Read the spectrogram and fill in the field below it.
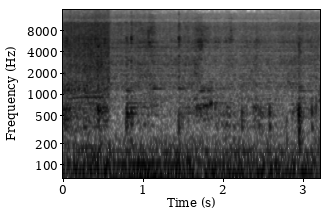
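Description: Onion paste frying in a pan with whole cardamom and cloves, for an egg korma, a strong continuous sizzle with stirring knocks, close and loud, no talking.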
